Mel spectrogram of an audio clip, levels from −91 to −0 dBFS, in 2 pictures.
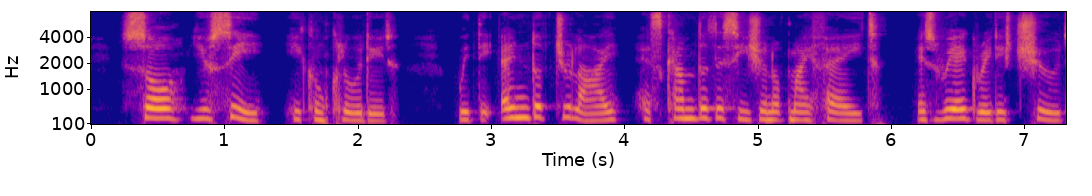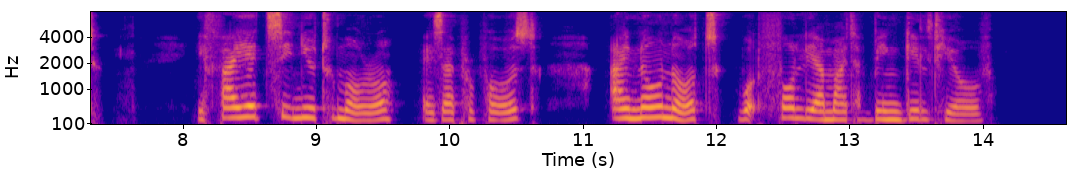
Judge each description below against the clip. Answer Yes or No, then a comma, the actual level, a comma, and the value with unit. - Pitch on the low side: No, high, 215 Hz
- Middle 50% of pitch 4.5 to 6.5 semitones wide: No, average, 3.5 semitones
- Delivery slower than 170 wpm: No, average, 175 wpm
